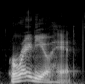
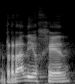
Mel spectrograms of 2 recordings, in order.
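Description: First: It is said with an English pronunciation. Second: It is said with a Spanish pronunciation. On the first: The speaker calls it right. "Pues se dice Radiohead" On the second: The speaker calls it wrong. "como decimos aquí"

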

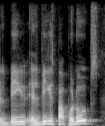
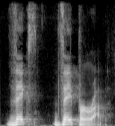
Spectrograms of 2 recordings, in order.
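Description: First: It is said with a Spanish-style pronunciation. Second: It is said the English way, ending in b. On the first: The speaker calls it wrong. "toda la vida pronunciando el Vicks Vaporub" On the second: The speaker calls it right. "al final es Vicks Vaporub. Vaporub, acabado en B"

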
